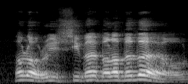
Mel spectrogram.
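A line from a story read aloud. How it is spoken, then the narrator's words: Grumbling officer. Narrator (French): grogna le major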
